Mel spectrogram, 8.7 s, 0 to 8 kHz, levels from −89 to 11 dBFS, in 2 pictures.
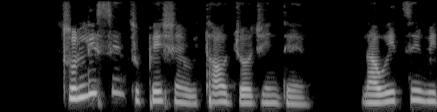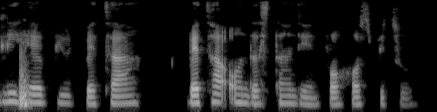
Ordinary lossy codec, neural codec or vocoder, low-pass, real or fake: none; none; none; real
